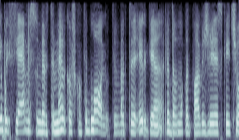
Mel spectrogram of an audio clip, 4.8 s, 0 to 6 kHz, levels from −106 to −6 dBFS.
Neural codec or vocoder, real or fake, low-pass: codec, 16 kHz in and 24 kHz out, 0.6 kbps, FireRedTTS-2 codec; fake; 5.4 kHz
